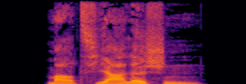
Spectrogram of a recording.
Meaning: inflection of martialisch: 1. strong genitive masculine/neuter singular 2. weak/mixed genitive/dative all-gender singular 3. strong/weak/mixed accusative masculine singular 4. strong dative plural
- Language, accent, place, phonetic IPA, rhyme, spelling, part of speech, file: German, Germany, Berlin, [maʁˈt͡si̯aːlɪʃn̩], -aːlɪʃn̩, martialischen, adjective, De-martialischen.ogg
